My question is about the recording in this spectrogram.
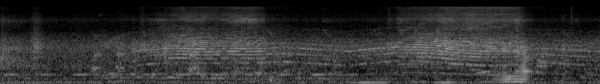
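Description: A person's voice in two long, drawn-out stretches with slowly wavering pitch, over a steady low hum.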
